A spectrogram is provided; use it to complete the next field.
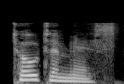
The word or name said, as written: totemist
